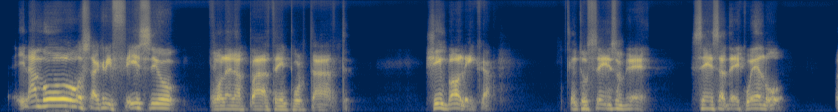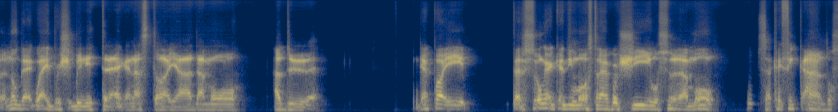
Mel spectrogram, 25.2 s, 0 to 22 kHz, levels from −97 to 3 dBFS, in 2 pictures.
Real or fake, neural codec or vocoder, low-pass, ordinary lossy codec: fake; autoencoder, 48 kHz, 32 numbers a frame, DAC-VAE, trained on Japanese speech; none; none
